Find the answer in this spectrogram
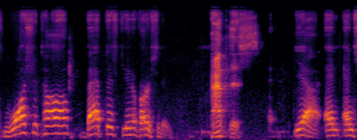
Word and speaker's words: Ouachita: in the far west, called the Ouachita, but it's spelled the way you would expect it to be spelled, Washita. Well, we have a river too, the Ouachita, but it's spelled Ouachita. And so, we're called Ouachita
